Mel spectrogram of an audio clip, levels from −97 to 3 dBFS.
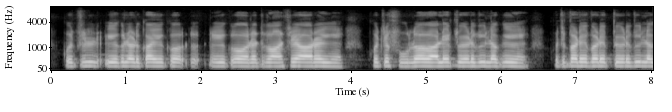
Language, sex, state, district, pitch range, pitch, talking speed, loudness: Hindi, male, Maharashtra, Aurangabad, 130-135 Hz, 135 Hz, 180 wpm, -20 LUFS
